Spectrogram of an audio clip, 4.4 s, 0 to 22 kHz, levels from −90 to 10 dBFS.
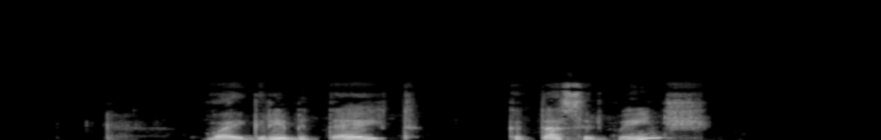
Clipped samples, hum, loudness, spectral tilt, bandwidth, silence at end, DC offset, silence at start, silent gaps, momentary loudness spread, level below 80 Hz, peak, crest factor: under 0.1%; none; -20 LUFS; -4 dB/octave; 9.4 kHz; 0.9 s; under 0.1%; 1.05 s; 2.36-2.53 s; 16 LU; -78 dBFS; -6 dBFS; 18 dB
